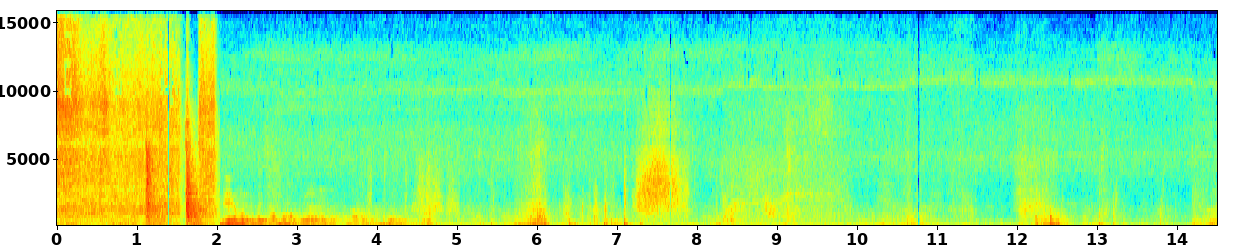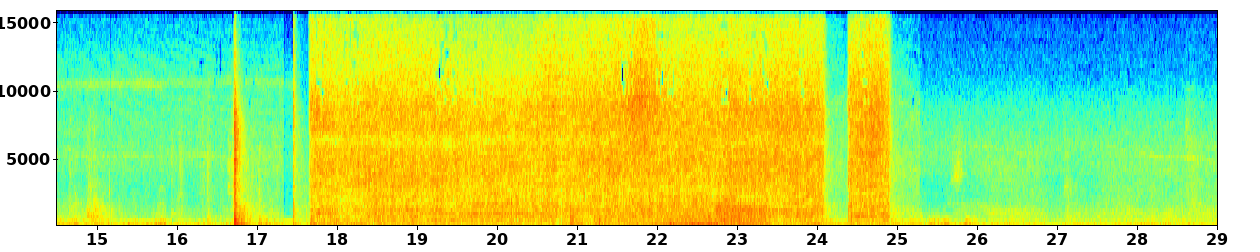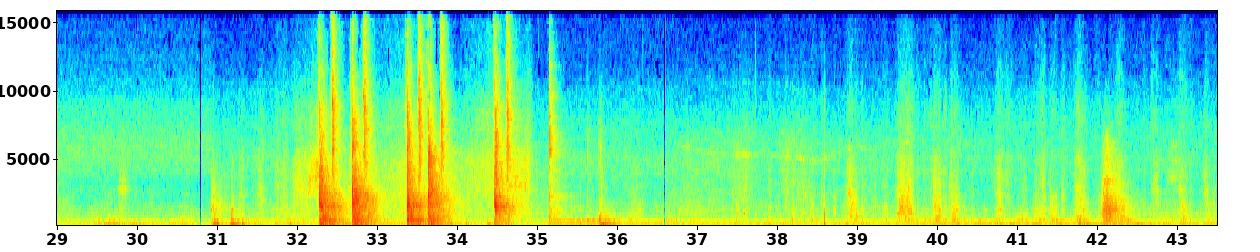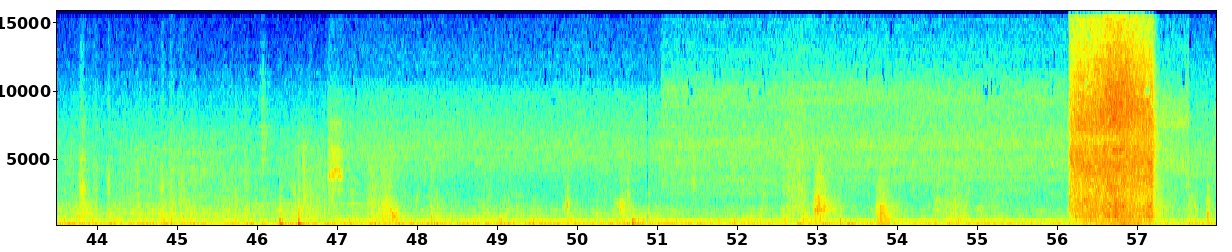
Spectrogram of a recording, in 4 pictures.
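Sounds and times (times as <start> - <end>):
pressurised jet hissing: 0.0 - 2.1, 17.5 - 25.3, 56.1 - 57.7
hand tools knocking and clicking: 32.3 - 35.4.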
